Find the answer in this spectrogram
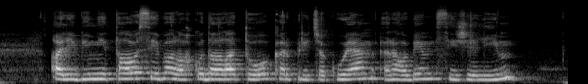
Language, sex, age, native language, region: Slovenian, female, 18-29, Slovenian, Drava region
